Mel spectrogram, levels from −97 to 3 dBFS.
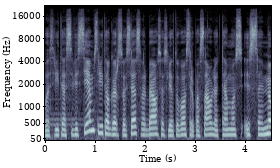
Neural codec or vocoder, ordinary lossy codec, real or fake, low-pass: none; Opus, 64 kbps; real; 19.8 kHz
